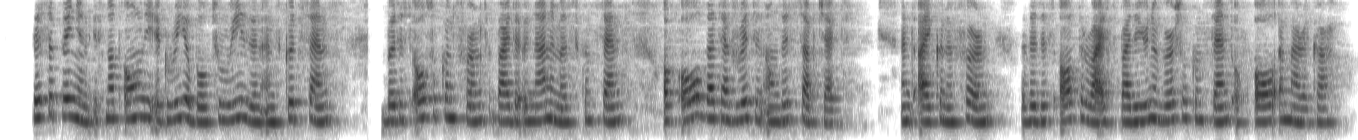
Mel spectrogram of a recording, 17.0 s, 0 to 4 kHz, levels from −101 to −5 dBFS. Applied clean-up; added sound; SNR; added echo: none; none; none; none.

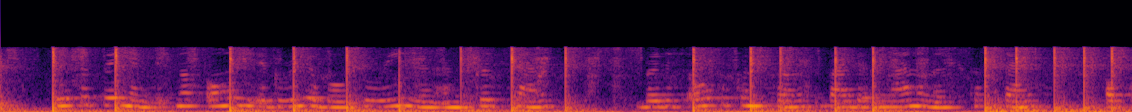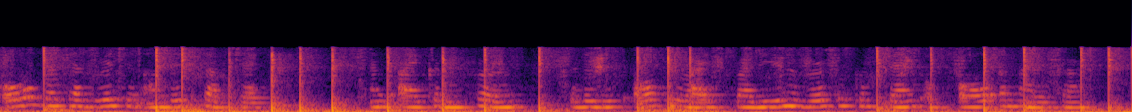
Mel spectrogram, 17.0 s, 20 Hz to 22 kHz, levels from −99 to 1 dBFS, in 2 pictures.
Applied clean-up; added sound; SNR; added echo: none; Writing; -2 dB; reverberation time 0.3 s.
